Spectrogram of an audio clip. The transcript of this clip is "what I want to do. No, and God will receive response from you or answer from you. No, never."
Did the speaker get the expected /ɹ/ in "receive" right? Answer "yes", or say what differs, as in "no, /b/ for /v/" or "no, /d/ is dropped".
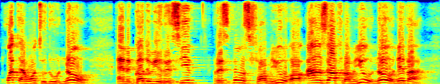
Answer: yes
